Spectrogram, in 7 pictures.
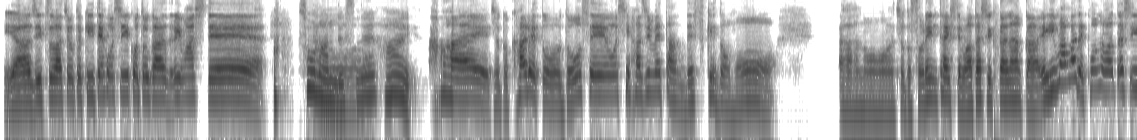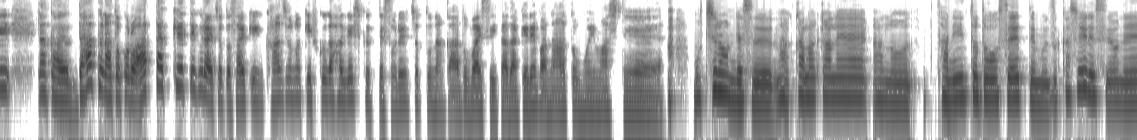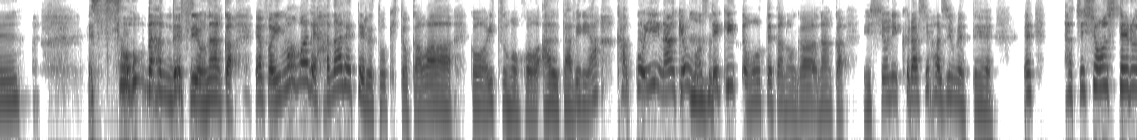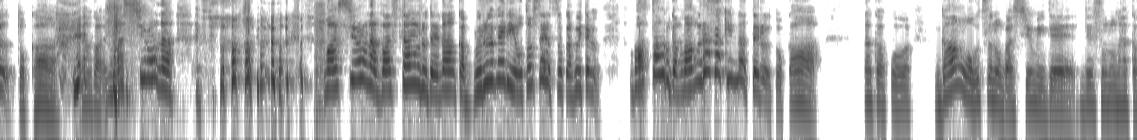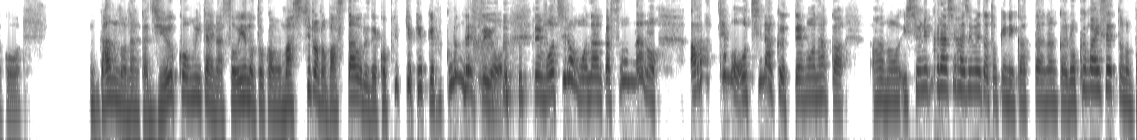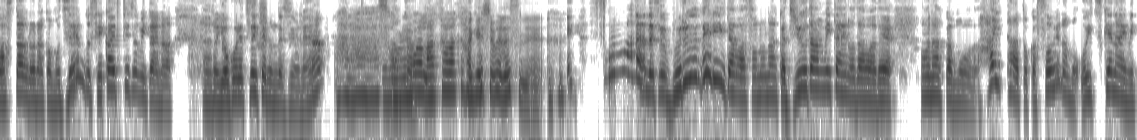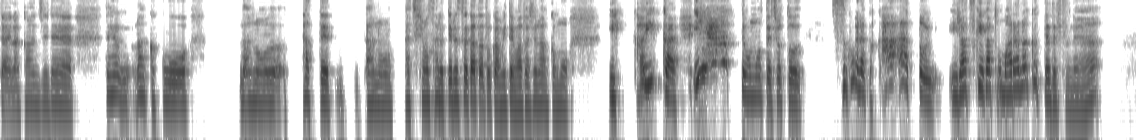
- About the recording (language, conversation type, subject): Japanese, advice, 感情の起伏が激しいとき、どうすれば落ち着けますか？
- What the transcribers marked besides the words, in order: tapping; other background noise; chuckle; laugh; sniff; chuckle; in English: "ガン"; in English: "ガン"; chuckle; unintelligible speech; "なかなか" said as "らからか"; chuckle; surprised: "いや！"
